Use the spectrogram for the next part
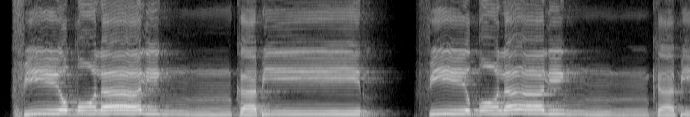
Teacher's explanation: Bunyi ikhfanya mengarah kepada huruf kaf. Huruf kaf tempat keluarnya pangkal lidah. Jadi bunyinya ing. · Jadi bunyi yang dihasilkan nanti adalah bunyi ing. Karena dia harus mengarah kepada huruf kaf. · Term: ikhfa adna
